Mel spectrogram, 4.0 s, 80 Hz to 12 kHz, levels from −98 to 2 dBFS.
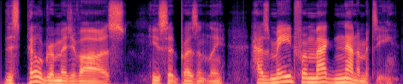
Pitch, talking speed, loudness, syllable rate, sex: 120 Hz, 165 wpm, -18 LUFS, 5.9 syllables/s, male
